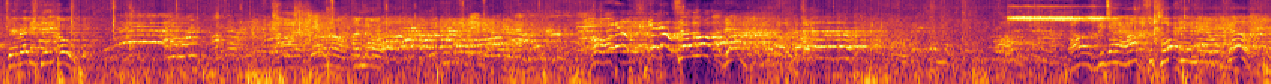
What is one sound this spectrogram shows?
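Spectators shout and cheer in a large echoing indoor hall.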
